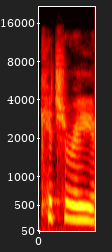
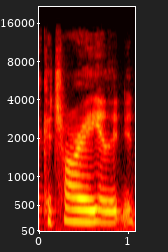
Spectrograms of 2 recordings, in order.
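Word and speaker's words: kitchari: Um, and I mean I'm quite interested in the the iovedic version of it which would do like kitery or kachari different ways of of pronouncing it but effectively working with really simple really well cooked.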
